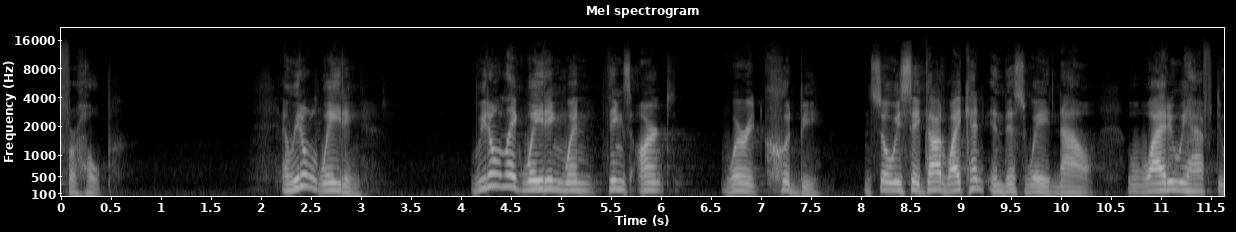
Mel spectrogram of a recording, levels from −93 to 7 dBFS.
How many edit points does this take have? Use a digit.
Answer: 3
